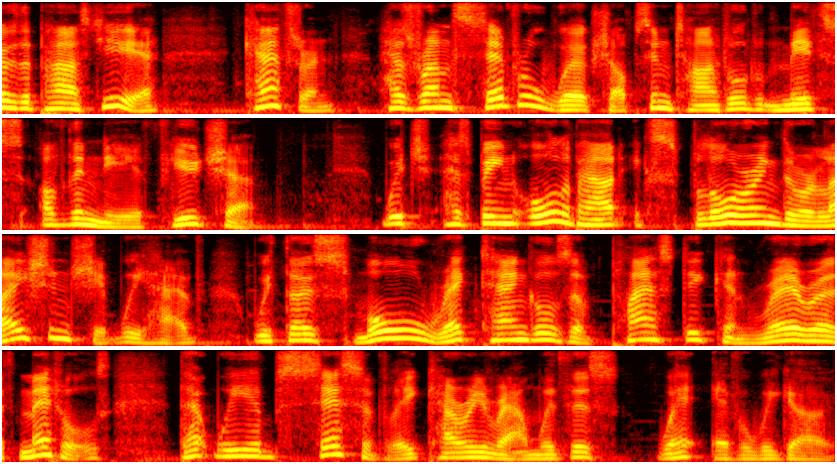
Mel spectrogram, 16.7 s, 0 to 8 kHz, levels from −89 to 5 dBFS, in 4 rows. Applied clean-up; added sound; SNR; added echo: none; none; none; none.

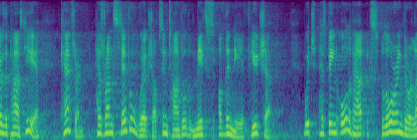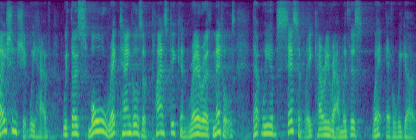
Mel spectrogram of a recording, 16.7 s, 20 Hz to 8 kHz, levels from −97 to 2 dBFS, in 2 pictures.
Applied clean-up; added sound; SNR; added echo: none; none; none; reverberation time 1.6 s.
